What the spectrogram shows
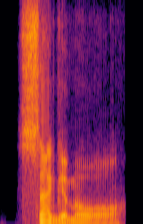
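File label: "sagamore", British English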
